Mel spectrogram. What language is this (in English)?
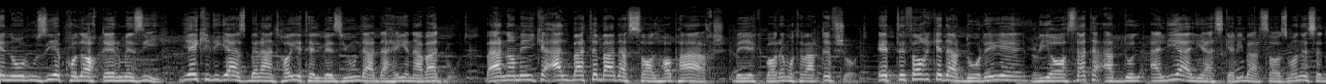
Persian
